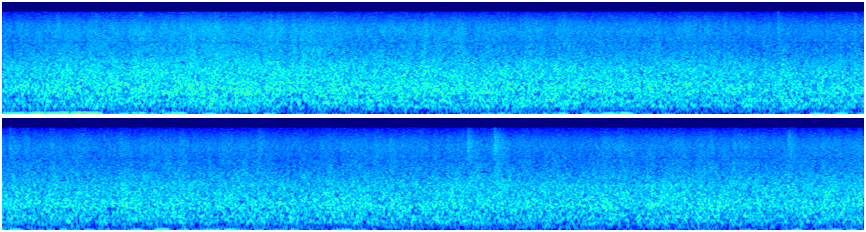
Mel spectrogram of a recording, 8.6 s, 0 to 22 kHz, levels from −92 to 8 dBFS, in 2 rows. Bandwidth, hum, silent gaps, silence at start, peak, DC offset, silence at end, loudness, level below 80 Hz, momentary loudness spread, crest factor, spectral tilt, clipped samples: 16 kHz; none; none; 0 s; -28 dBFS; under 0.1%; 0 s; -41 LUFS; -70 dBFS; 3 LU; 14 dB; -0.5 dB/octave; under 0.1%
